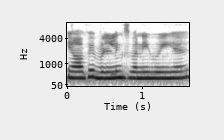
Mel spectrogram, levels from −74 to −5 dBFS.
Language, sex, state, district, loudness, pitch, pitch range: Hindi, female, Uttar Pradesh, Ghazipur, -16 LUFS, 270 Hz, 265-285 Hz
